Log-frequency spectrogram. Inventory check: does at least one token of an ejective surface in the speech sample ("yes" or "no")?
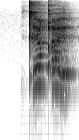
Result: yes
